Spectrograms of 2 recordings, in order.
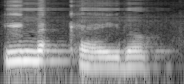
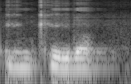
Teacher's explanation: il gruppo e seguito da i quindi due vocali palatali anteriori si riduce a una sola vocale che è la i con quantità lunga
